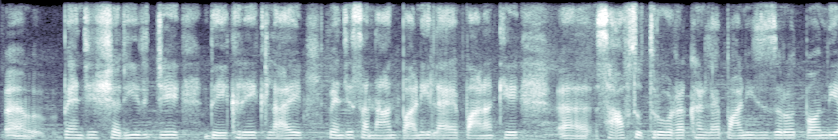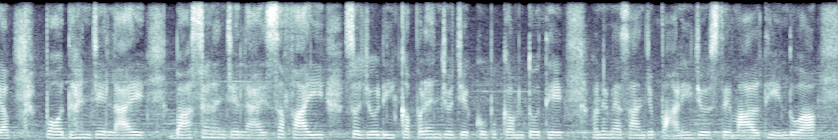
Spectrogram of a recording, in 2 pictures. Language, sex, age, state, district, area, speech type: Sindhi, female, 45-60, Delhi, South Delhi, urban, spontaneous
